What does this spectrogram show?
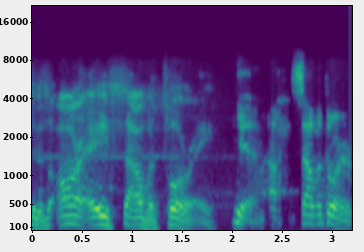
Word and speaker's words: Salvatore: for them his name is like how you pronounce it is r.a salvatore yeah salvatore right so those books got picked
